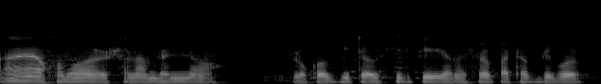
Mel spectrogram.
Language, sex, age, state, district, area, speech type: Assamese, male, 60+, Assam, Majuli, urban, spontaneous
